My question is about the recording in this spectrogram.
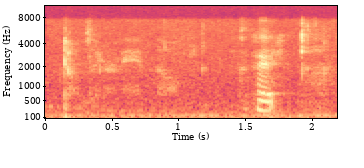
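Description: Faint whispering, then a spoken word near the end, against near silence.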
